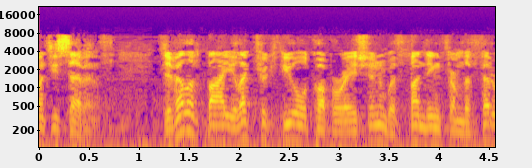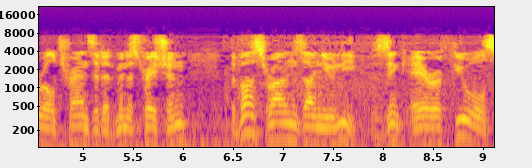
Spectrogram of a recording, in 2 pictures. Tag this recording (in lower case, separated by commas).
vehicle, speech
